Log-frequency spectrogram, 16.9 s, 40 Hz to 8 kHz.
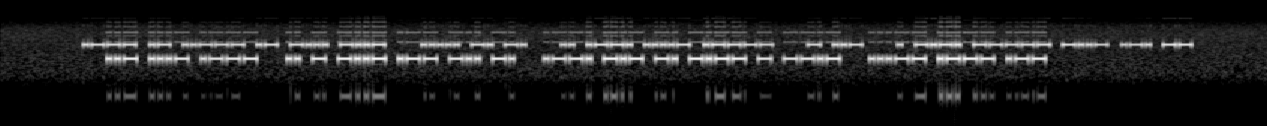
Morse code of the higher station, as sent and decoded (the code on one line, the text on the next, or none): .--- .- ..--- .- -... -..- / ..... -. -. / .. .--. ....- .---- / - ..- / . -.-. ----- -..- .-. --
JA2ABX 5NN IP41 TU EC0XRM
